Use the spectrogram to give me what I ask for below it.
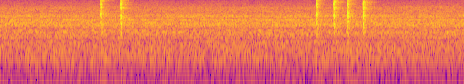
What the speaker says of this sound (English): I double click on it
